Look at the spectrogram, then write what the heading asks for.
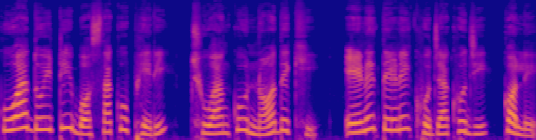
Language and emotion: Odia, neutral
